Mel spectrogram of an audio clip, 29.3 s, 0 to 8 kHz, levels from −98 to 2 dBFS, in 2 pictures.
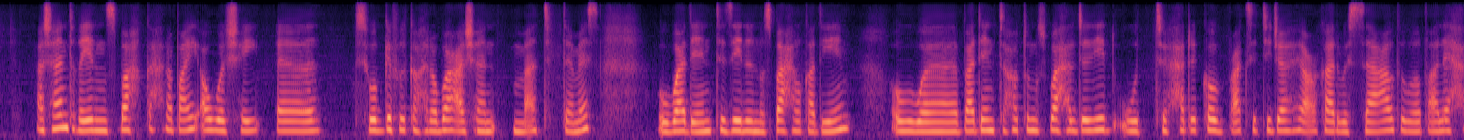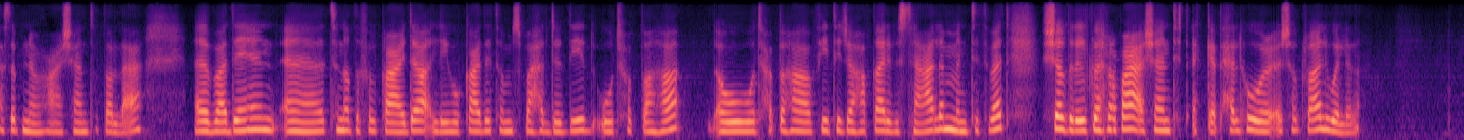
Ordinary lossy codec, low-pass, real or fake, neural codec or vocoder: none; 7.2 kHz; fake; codec, 16 kHz, 0.3 kbps, FocalCodec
